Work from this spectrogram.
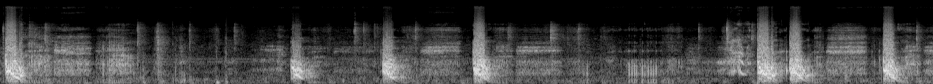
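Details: Pit Bull snarling at the camera: rough, harmonic growling bursts rising and falling, broken by sharp barks or snaps roughly every second, loudest near the end.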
